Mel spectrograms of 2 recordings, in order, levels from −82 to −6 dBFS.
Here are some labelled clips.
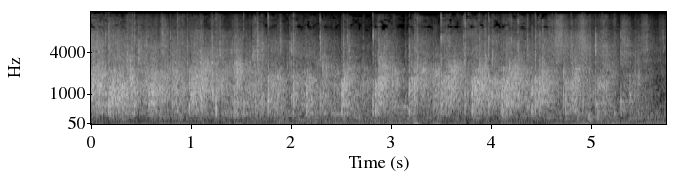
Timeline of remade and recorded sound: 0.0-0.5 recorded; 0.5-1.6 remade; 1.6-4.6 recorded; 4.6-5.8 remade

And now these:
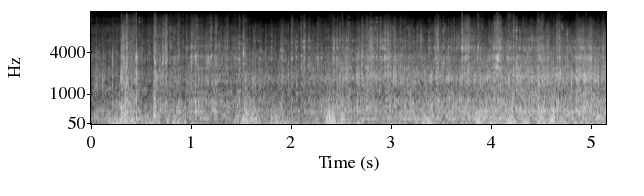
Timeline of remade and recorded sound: 0.0-5.2 recorded

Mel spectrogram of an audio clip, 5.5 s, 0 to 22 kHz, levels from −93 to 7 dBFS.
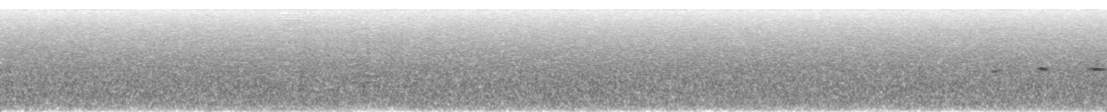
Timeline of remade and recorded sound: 0.0-1.4 recorded; 1.4-2.1 remade; 2.1-5.5 recorded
